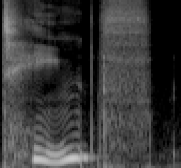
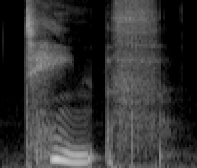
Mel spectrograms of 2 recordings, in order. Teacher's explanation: We begin with the t, followed by a long e, and then we've got this cluster where we have the n up in the nose, that nasal n, followed by th, so the tongue is between the teeth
